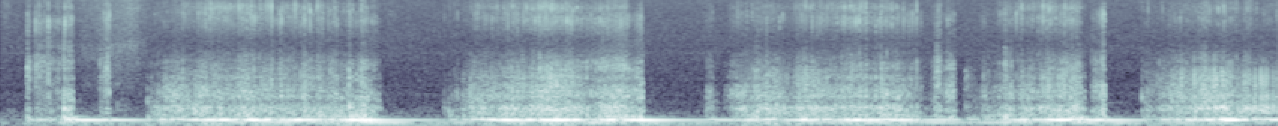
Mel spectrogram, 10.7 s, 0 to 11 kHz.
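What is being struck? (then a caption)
Foam microphone windscreen. Long nails scratch the sides and underside of a grey oval foam microphone windscreen. The result is a soft, muffled rustling over a steady low hum near 113 Hz. The scratching comes in several bursts separated by brief pauses as the hands move away.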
